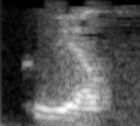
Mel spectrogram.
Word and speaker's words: Curiel: Curiel. C-U-R-I-E-L.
